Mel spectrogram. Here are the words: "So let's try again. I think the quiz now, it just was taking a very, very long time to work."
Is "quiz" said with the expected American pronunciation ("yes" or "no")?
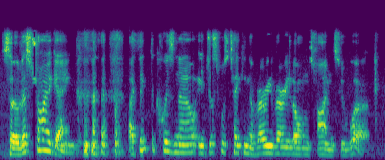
yes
